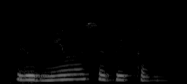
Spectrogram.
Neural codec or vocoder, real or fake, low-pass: none; real; 7.2 kHz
